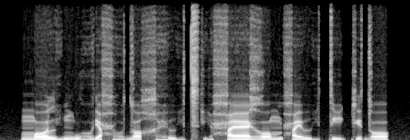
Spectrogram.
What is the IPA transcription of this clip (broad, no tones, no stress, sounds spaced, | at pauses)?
m ɔ l i̤ m w ɔ̤ ɾʲ ɐ ħ ɔ̤ d ɔ χ ɛ̤ β i̤ t͡sʼ i̤ ħ æ ɣ ɔ m ħ ɛ β i̤ t i kʲ ɐ d ɔ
